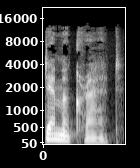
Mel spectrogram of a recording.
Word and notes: democrat: American English

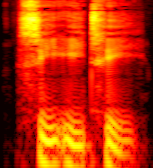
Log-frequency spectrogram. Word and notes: cet: British English

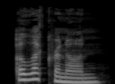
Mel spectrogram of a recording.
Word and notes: olecranon: American English

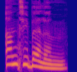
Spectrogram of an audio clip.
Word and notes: antebellum: British English

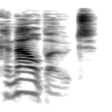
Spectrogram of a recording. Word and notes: canal boat: British English

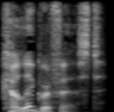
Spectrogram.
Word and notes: calligraphist: British English

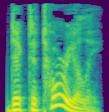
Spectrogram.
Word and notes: dictatorially: British English

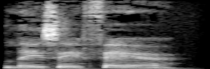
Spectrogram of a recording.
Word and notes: laissez-faire: American English

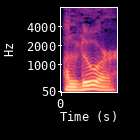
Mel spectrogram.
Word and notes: allure: American English

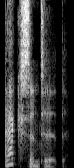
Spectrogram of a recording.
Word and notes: accented: British English

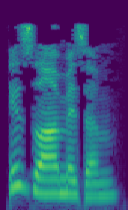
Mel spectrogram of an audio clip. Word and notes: islamism: British English

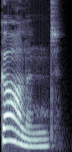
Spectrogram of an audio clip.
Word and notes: garland: British English

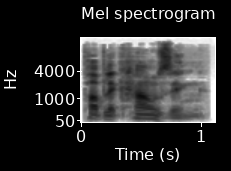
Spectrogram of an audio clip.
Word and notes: public housing: British English

